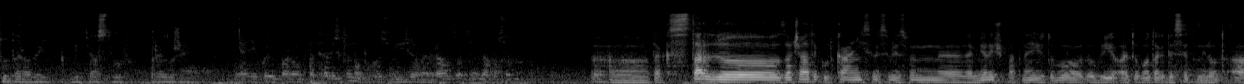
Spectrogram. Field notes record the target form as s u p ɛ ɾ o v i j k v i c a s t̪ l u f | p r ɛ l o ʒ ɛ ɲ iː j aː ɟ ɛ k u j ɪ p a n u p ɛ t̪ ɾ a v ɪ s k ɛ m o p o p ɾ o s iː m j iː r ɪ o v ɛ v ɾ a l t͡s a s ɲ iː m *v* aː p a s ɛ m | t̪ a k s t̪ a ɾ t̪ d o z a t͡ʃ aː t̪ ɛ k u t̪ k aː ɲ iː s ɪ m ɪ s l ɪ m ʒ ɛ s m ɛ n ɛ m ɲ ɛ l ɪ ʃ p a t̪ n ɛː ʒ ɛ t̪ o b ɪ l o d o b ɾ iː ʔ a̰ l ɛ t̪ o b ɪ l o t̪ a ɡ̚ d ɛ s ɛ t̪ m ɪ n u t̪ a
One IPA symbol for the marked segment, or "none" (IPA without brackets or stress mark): z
